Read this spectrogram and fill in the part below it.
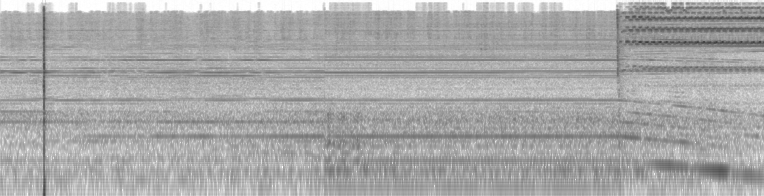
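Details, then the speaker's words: Gray water system control panel buzzing in low cistern water level alarm, demonstrated manually: gray water solenoid valve shut and domestic water solenoid valve opened; low water level alarm. "the system just went into alarm mode you hear the buzzing inside the uh panel and what happened now was the gray water Solen valve shut down and the domestic water Sol valve just opened"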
